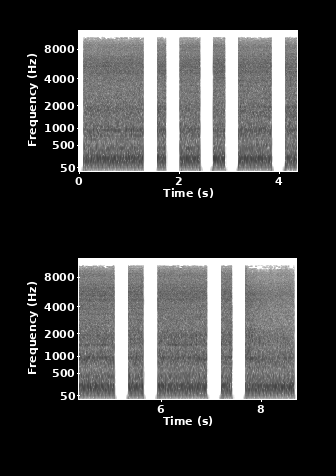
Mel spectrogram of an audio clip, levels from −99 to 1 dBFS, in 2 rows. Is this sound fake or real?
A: real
